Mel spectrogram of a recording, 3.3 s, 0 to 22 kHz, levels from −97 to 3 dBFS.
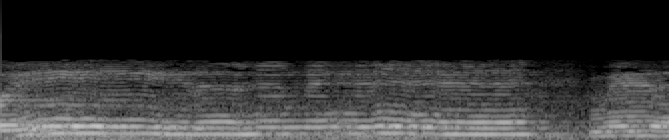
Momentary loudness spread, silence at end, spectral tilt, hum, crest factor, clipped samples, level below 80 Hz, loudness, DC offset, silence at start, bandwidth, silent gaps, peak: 10 LU; 0 s; -12 dB/octave; none; 16 dB; under 0.1%; -50 dBFS; -32 LUFS; under 0.1%; 0 s; 3.8 kHz; none; -16 dBFS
